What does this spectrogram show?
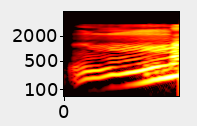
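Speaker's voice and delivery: a low drawn-out moo; low cow moo. Acted. Toy quizzing the child, a low cow moo.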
